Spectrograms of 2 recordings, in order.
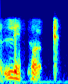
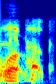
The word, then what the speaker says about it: Liphook: I monger cheese in Liphook in Hampshire. So you're in Guildford today? I'm in Guildford most days. Is that how you pronounce it? Liphook, not lip hook.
